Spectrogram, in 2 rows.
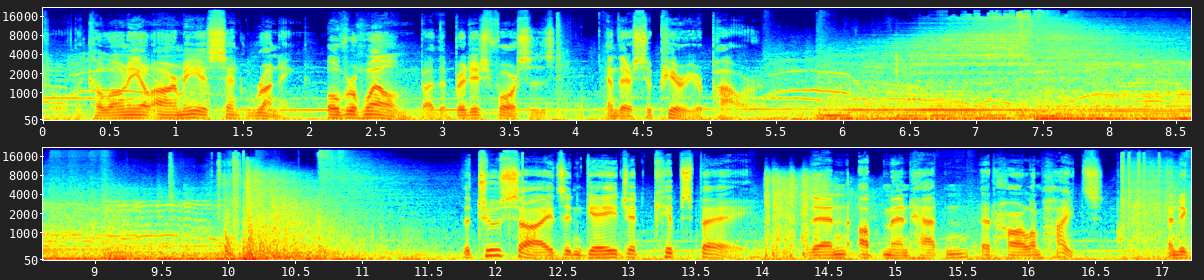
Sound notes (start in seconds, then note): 5.8 dramatic music; 10.0 explosion booming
